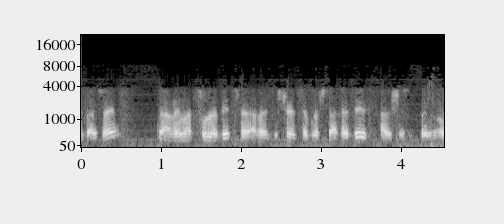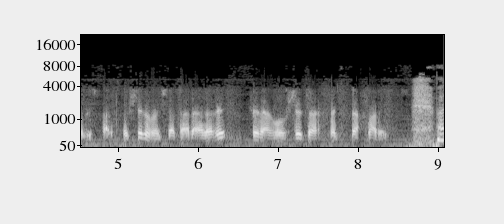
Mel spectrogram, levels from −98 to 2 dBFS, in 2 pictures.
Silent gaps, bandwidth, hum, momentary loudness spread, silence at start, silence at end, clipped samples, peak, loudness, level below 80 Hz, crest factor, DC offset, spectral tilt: none; 8.2 kHz; none; 6 LU; 0 s; 0 s; under 0.1%; 0 dBFS; -15 LUFS; -40 dBFS; 14 dB; under 0.1%; -6 dB/octave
